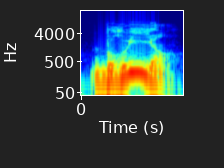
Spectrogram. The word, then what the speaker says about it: bruyant: Bruyant. Final T not pronounced.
